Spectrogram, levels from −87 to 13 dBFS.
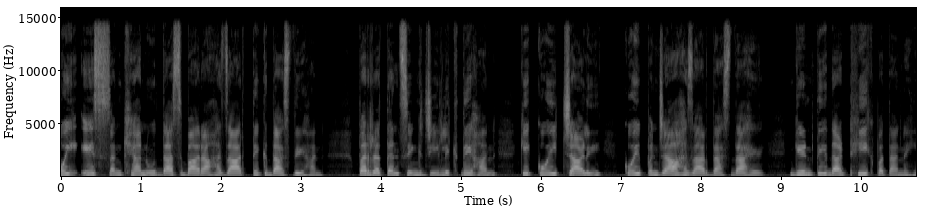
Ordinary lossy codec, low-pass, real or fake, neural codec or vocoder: none; 14.4 kHz; fake; vocoder, 44.1 kHz, 128 mel bands every 256 samples, BigVGAN v2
